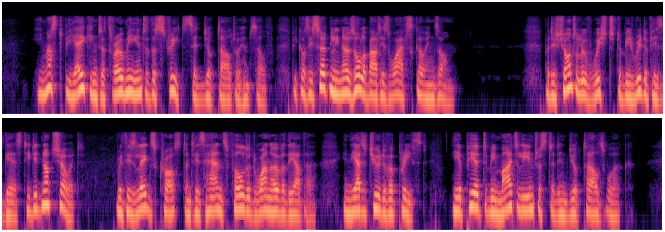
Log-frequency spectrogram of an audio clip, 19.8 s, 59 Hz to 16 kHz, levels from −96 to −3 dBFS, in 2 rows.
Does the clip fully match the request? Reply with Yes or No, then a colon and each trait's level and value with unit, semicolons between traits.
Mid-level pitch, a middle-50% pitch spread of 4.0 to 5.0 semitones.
Yes: medium, 150 Hz; average, 4.3 semitones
